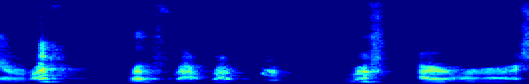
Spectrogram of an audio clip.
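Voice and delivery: low imitated dog woofs; mock dog barks. Owner imitating her dog asking to go potty with low woofs. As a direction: bark it like the dog does, half-joking. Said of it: "She'll be like".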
